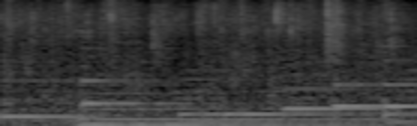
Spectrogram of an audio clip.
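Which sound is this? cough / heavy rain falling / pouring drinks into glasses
heavy rain falling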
